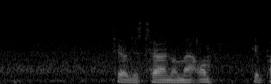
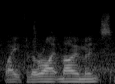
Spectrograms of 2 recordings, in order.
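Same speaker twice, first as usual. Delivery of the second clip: ordinary talk, nothing marked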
